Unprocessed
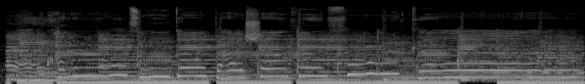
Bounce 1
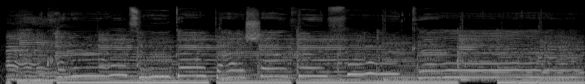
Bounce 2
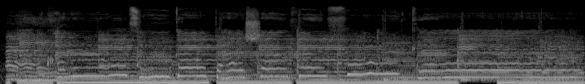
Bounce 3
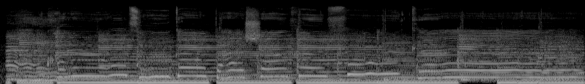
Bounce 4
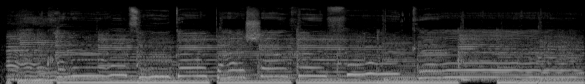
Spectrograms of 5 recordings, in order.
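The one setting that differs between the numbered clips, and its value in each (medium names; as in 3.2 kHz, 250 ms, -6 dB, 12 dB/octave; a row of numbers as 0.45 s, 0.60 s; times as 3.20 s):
vibrato, rate: 1.2 Hz, 13 Hz, 1.8 Hz, 0.46 Hz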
